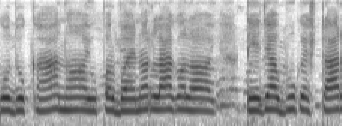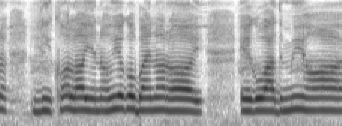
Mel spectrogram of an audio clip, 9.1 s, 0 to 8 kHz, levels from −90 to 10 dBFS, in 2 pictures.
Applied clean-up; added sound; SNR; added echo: none; none; none; none.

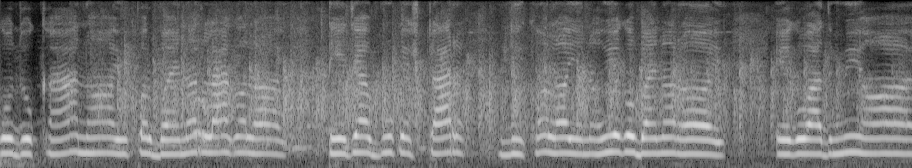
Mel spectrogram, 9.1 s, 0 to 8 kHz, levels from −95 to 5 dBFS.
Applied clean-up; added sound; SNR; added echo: none; Applause; 11 dB; none.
